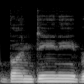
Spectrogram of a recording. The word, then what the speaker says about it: Bundini: Drew Bundini Brown. He went by Bundini. – Yeah. – Rhymes with Houdini.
